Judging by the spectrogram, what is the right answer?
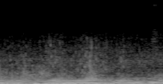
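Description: A Mokulele Airlines propeller plane in old Southern Airways Express colours at Honolulu airport drones steadily, its propeller hum a strong continuous buzz, fairly close and alone without talk.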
